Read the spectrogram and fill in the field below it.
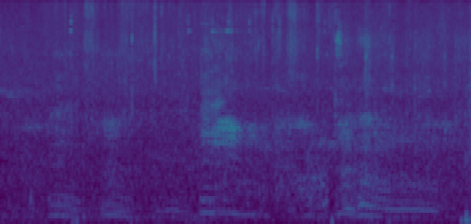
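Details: Four-week-old Siberian Husky puppies from a litter of eight whine and yelp in soft, wavering, repeated cries while outdoors in nice weather among holes they dug.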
